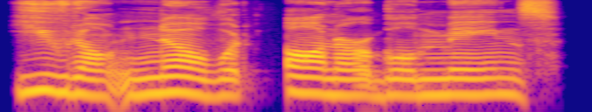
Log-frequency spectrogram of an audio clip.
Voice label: chatter negative; nyx; respawn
